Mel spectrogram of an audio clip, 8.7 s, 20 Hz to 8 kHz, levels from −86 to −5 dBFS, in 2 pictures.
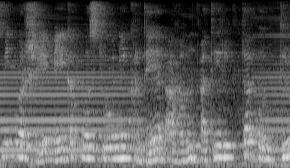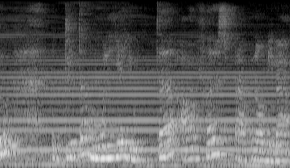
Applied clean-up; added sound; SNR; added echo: none; Bowed string instrument; 9 dB; reverberation time 0.8 s.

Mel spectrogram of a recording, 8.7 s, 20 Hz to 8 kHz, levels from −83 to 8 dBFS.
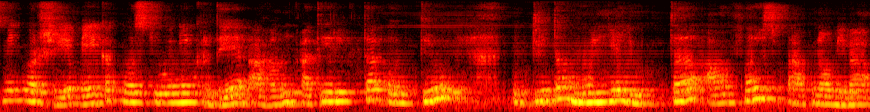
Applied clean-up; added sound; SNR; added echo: neural separator model SepFormer DNS4.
